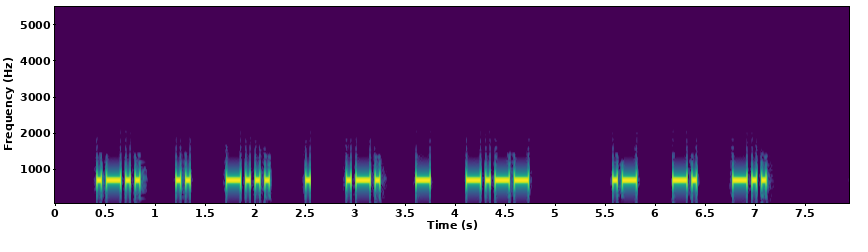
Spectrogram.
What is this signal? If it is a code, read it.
Morse code, heard as a keyed tone, about 25 wpm, spaced as for 16 wpm, 700 Hz. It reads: LIBERTY AND
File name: Pinocchio / Pinocchio ch3 10 25 ik1hge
